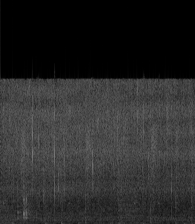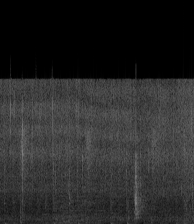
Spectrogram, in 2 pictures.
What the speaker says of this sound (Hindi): थोड़ा सा प्याज को भी चम्मच चलाते जाएंगे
